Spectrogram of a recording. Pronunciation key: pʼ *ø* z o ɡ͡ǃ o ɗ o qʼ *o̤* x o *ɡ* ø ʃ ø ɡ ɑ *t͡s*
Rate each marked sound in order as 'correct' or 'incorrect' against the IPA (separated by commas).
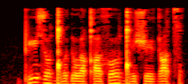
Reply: incorrect, incorrect, incorrect, correct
